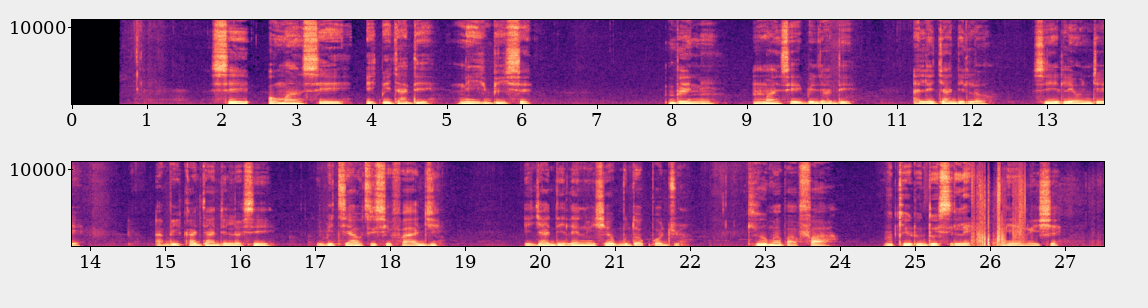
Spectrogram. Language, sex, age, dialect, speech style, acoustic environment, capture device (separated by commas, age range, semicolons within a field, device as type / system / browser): Yoruba, male, 25-34, Nigeria - Ibadan, relaxed, silence, mobile / Linux / Chrome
